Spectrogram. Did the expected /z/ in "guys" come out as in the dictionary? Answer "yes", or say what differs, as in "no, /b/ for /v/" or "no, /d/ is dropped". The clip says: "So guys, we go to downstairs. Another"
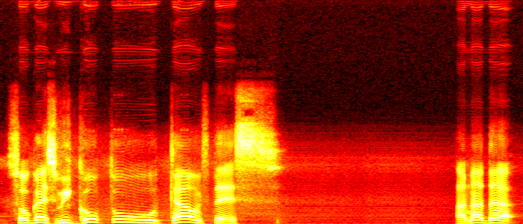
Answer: no, /s/ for /z/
